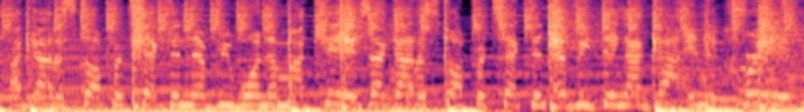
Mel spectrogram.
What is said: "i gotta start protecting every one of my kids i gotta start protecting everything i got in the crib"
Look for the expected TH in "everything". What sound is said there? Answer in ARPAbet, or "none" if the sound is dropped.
TH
